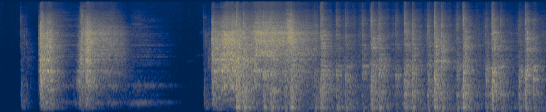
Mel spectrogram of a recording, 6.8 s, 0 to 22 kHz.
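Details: 1991 Harley-Davidson Electra Glide V-twin that only clicked and wouldn't crank, after cleaning corroded battery terminals: a few clicks, pause, then cranks and catches into an uneven loping idle; starts and runs normally.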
